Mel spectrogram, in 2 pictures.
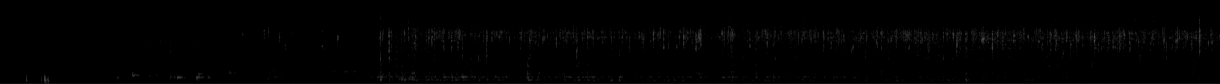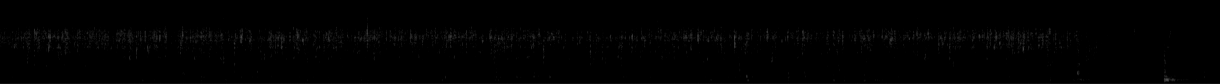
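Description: Water pours steadily into a container holding 10 liters for about twenty seconds, a continuous splashing rush that starts abruptly and stops at the end, with no one speaking.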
